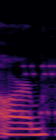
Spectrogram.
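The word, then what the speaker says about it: Arme: The E is silent in Arm, because her name, Candace Arm, is a pun of can disarm.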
